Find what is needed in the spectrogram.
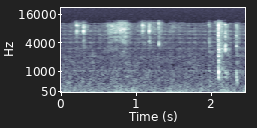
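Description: Near silence with a few faint clicks of a computer mouse and keyboard as a menu item is chosen, a text box clicked into and the first letter typed.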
